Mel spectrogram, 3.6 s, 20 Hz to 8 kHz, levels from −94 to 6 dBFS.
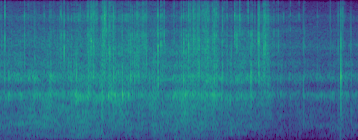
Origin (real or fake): fake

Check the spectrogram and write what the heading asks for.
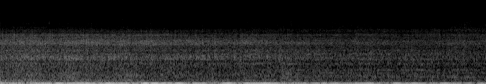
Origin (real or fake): real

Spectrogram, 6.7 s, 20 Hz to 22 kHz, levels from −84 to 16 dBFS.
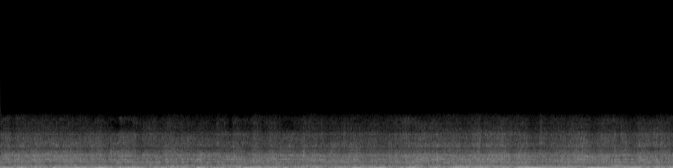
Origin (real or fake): fake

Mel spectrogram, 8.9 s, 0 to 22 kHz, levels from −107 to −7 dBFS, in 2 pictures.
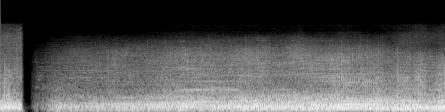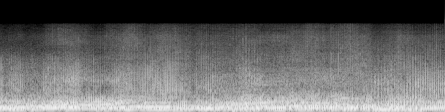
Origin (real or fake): fake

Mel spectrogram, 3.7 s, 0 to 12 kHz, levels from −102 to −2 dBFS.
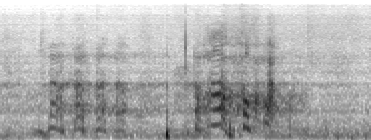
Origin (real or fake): fake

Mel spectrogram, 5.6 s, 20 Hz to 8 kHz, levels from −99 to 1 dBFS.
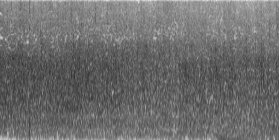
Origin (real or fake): real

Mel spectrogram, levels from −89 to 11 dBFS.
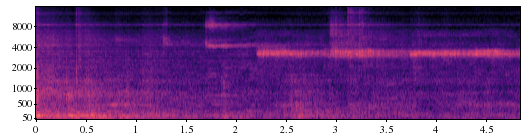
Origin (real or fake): fake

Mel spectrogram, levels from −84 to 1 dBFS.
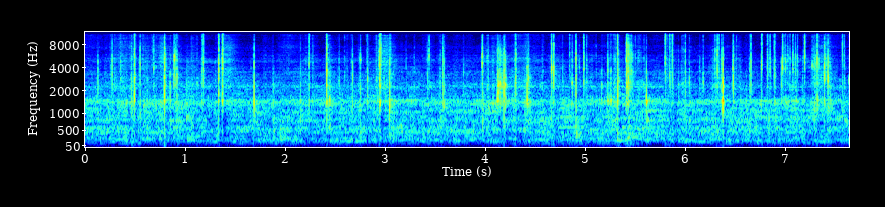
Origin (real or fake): fake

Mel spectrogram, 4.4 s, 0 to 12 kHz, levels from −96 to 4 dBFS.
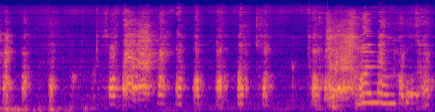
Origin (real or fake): fake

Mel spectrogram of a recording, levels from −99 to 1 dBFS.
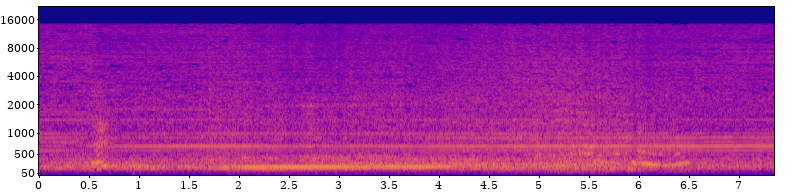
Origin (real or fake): real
